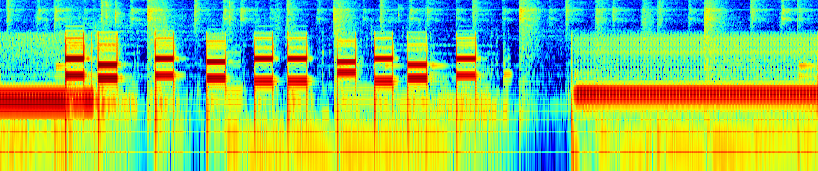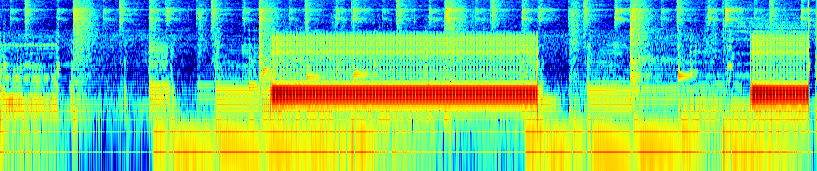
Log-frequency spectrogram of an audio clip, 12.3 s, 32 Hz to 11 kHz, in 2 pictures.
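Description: A phone call is placed on the Y100 radio show: a quick run of about ten touch-tone dialing beeps, followed by long, steady telephone tones that repeat with short pauses between them. Clear, with no talking.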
